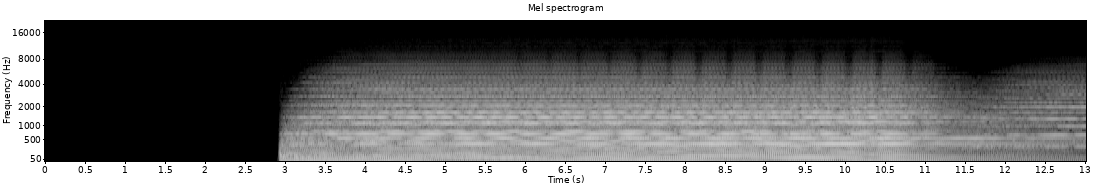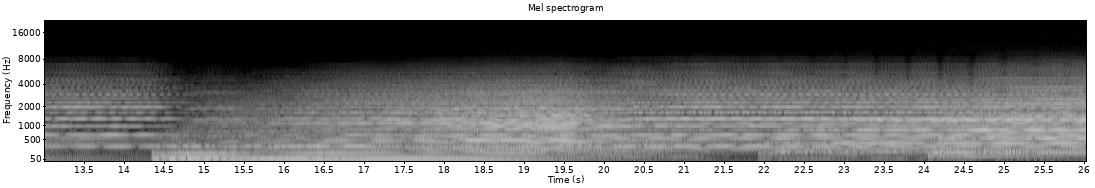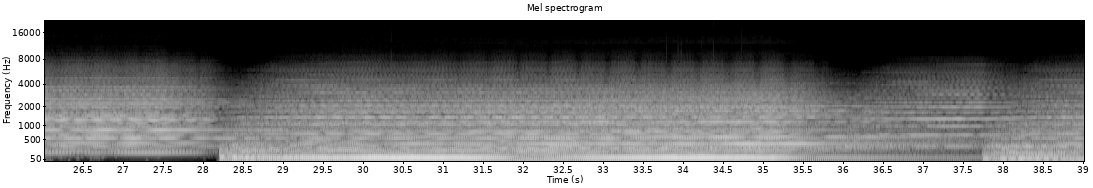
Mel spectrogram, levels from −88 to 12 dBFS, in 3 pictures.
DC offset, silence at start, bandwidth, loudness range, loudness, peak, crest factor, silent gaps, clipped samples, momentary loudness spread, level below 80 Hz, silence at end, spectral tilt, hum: 0.5%; 2.95 s; 7.4 kHz; 12 LU; -14 LUFS; 0 dBFS; 14 dB; none; under 0.1%; 14 LU; -20 dBFS; 0 s; -7 dB/octave; none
